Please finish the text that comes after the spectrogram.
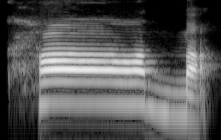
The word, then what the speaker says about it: comma: So for this, open wide for that ah and ka, comma. Schwa in syllable number 2.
